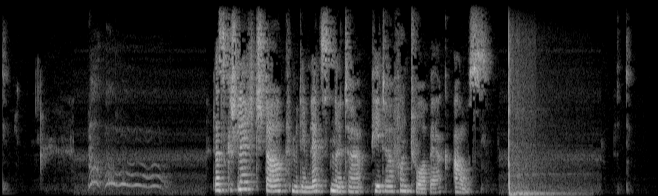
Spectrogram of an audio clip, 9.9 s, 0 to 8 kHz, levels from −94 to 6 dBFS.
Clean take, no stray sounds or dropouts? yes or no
no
